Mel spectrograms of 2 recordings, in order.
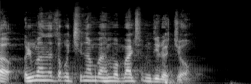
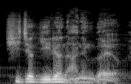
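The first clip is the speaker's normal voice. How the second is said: normal talking voice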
